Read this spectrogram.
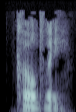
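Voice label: "coldly", English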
